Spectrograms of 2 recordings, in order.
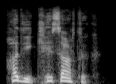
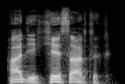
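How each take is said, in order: First: Lightly acted exasperation, pitched up; impatient husband. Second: Slow, understated father-in-law's coaxing; mild fatherly chiding. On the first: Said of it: "Stepan karısına doğru eğildi". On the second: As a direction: lightly urge her to stop, taking it slowly. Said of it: "dedi babaları". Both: A narrator's reading.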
